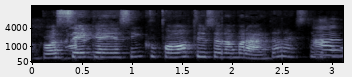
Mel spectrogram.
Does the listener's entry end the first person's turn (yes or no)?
yes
